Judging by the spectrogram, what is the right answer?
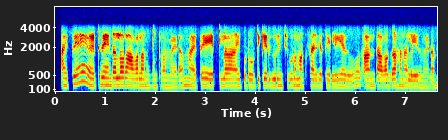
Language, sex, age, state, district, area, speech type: Telugu, female, 45-60, Telangana, Hyderabad, urban, conversation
